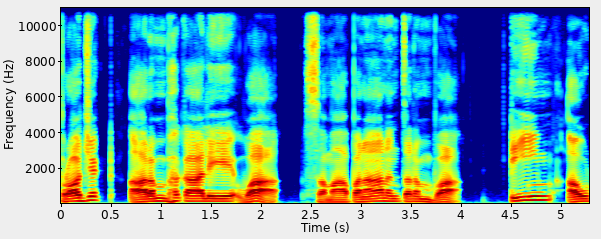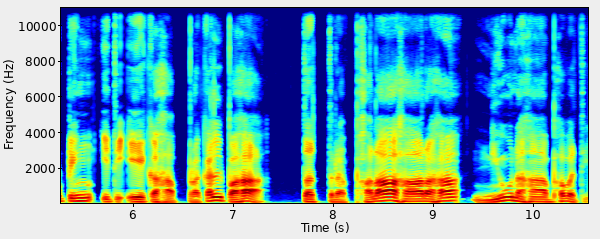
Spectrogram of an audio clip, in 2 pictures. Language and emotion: Sanskrit, neutral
